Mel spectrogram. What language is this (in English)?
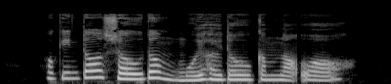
Cantonese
